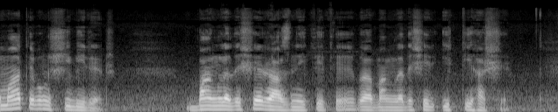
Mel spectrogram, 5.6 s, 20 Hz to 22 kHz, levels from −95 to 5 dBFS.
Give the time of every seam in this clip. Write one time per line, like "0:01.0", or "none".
none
